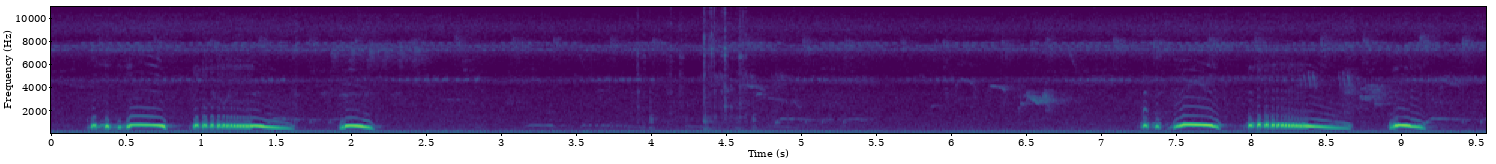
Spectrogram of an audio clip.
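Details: Captive-use lure bird, a male spotted dove, calls twice with a long pause between: stutter notes, a bowed coo, a drawn-out falling trilled coo, then a brief end note. Quiet hum otherwise.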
